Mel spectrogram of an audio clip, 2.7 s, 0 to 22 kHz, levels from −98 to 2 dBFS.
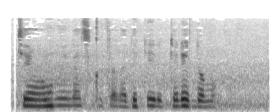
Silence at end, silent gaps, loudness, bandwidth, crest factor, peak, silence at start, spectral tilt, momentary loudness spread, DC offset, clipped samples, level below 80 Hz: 0.55 s; none; -24 LUFS; 11.5 kHz; 18 dB; -6 dBFS; 0.2 s; -5 dB/octave; 12 LU; under 0.1%; under 0.1%; -70 dBFS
